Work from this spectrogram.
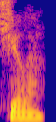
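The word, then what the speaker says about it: Sighle: All five of his children were with Anderson: Bill, who became an actor and screenwriter; James, Susan, Joanna, and Sayal, pronounced Sheila.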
